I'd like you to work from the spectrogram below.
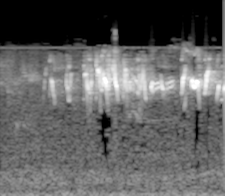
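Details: A European robin in a garden sings a quick, high, tinkling warble of thin trills and twittering notes that run on without pause.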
